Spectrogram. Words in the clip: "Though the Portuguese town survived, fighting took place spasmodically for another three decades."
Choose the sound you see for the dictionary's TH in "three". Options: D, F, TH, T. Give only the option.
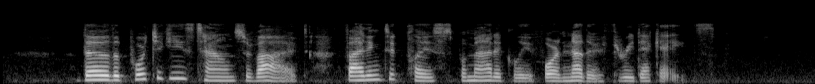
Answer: TH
